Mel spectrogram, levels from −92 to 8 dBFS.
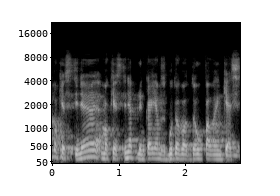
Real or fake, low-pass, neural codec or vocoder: fake; 9.9 kHz; codec, 44.1 kHz, 7.8 kbps, DAC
